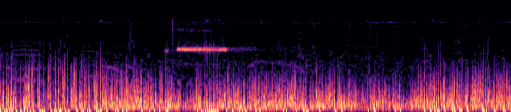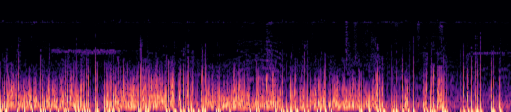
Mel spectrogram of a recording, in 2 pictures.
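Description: Wind buffeting an outdoor camera microphone, a loud rough rumble, over a murmur of distant spectator voices, with a brief high-pitched tone about two seconds in.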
